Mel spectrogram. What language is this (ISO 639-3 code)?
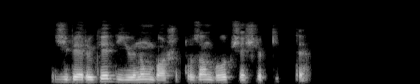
tat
